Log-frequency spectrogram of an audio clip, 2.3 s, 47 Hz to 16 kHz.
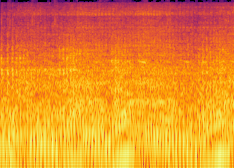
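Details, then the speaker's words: Hero Splendor Plus BS6 single idling: fast dry chattering, loudest on magneto side near the head, quieter on clutch side; worn timing chain noise. "सुनो इस side से आपको ज्यादा आएगी कुछ क्योंकि इधर साइड होती है टाइमिंग चिन ठीक है"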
